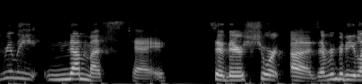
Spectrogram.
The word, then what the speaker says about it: namaste: So what does namaste mean, and did I pronounce it correctly? – Well, sort of. They should really be. So in Sanskrit, there's a difference between a short and a long ah. Uh-huh.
